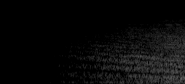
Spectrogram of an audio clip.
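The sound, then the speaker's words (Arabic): A jet airplane roar rises out of silence and swells steadily louder, a broad rushing engine noise as the aircraft approaches overhead, with no voices. “الطائرة تحلق والرحلة مستمرة”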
